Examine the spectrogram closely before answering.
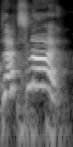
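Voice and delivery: not punched loud and high; a loud, emphatic "not"; stress on not. Real, not acted. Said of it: "emphatic correction".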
